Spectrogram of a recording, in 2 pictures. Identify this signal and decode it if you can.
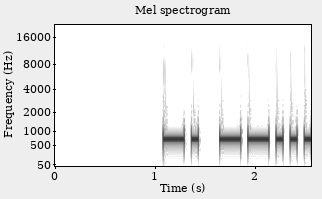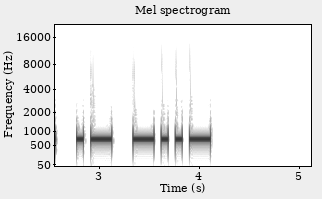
Morse code, heard as a keyed tone, about 20 wpm, 700 Hz. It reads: N7AX
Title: Speed Racing - USA 1x2 Call Signs 17wpm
